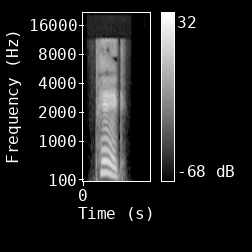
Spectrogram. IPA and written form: pɪɡ (pig)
